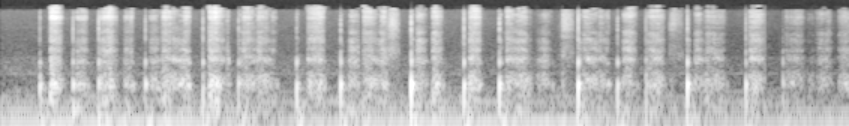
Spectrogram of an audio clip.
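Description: Pen scratching across paper in quick, irregular strokes, as in handwriting.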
